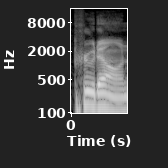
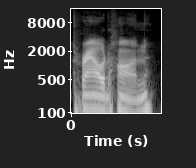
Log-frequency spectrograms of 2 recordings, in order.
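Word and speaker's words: Proudhon: Katon, it is pronounced Prudon, not Proud Hun.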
